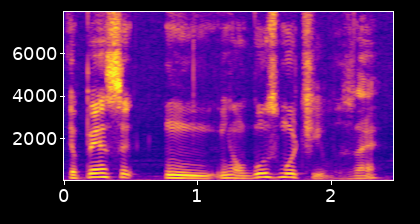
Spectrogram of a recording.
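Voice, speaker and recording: A Brazilian man with a tongue-tied lisp and slurred sibilants, giving reflective religious testimony in conversation as a preacher, with emphatic pauses and repetition. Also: medium pitch, lively intonation, creaky, mellow. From Brazil, small town in the interior. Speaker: preacher, interview guest.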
